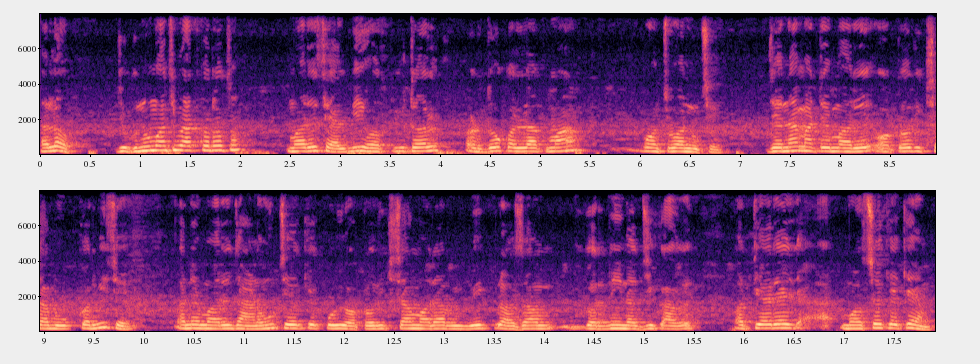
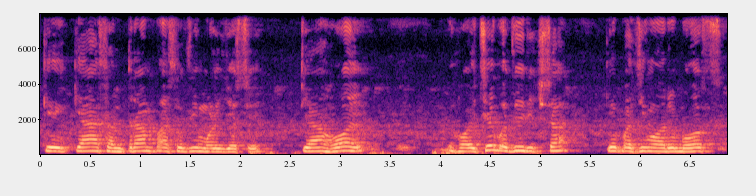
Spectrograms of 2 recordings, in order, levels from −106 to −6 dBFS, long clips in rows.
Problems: constant background noise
